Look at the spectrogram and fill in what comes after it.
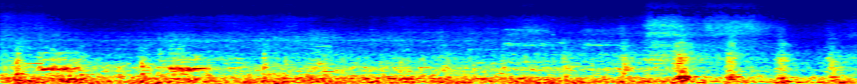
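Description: Train running on the line: a steady rumble, with a few sharp clicks of wheels over rail joints about seven seconds in.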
